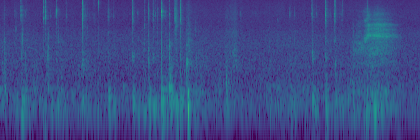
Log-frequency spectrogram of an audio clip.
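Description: Typing on a computer keyboard into a chat: faint, irregular clicking keystrokes that come in quick clusters and pauses, with no voices.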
